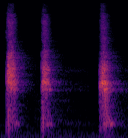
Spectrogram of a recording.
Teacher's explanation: So K is basically the unvoiced version of G. So if you say K, you can feel that nothing is vibrating.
